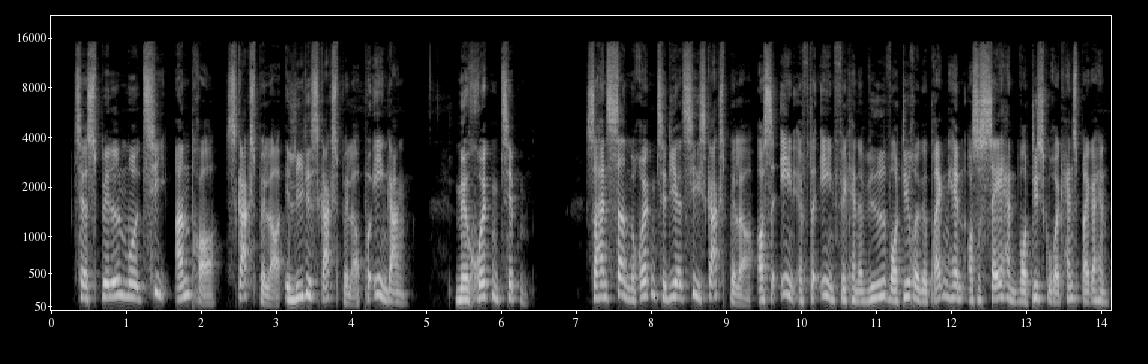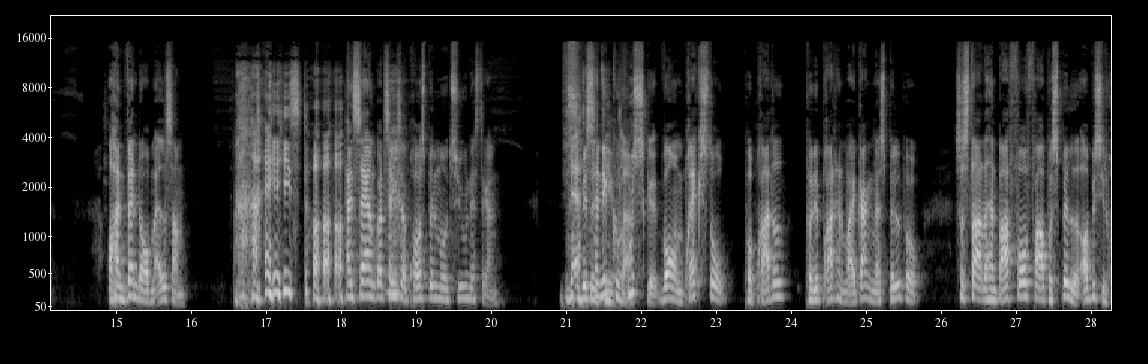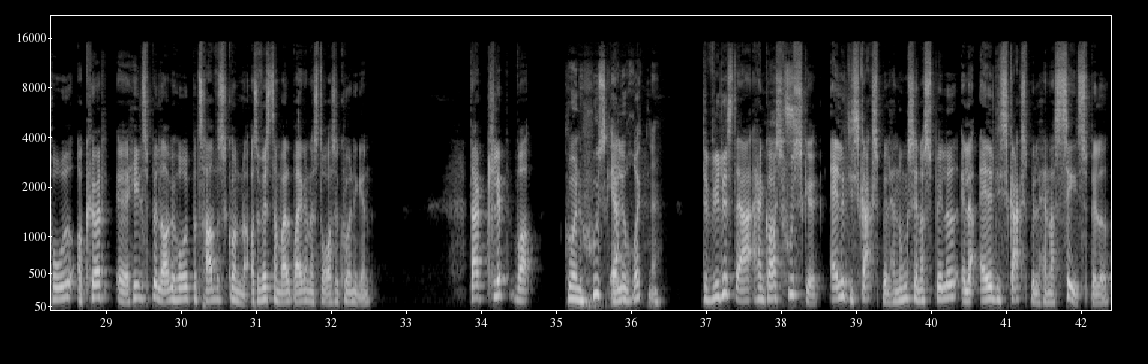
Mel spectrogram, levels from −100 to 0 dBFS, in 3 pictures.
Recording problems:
none

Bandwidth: 15 kHz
